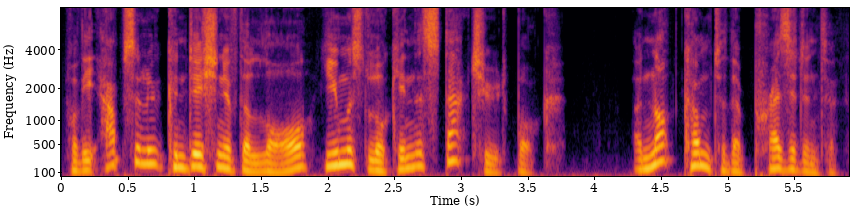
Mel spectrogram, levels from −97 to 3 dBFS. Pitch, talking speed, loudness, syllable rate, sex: 140 Hz, 235 wpm, -17 LUFS, 6.4 syllables/s, male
